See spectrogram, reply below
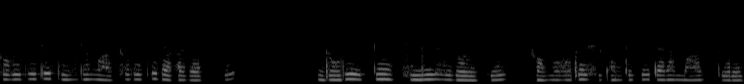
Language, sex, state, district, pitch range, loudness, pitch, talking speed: Bengali, female, West Bengal, Jhargram, 205-230 Hz, -48 LUFS, 215 Hz, 130 wpm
